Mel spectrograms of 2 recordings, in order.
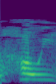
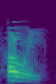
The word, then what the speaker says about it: Haughey: So you spell it Haughey. And I was not certain how to spell it until this quest that I was on this week to try to find the Brooklyn Dodgers version of Moonlight Graham. But it is Haughey. And pronounced Hoey.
